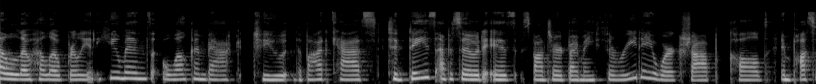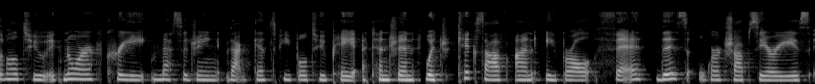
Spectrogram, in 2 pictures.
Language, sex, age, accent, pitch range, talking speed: English, female, 10-29, American, 210-240 Hz, 145 wpm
